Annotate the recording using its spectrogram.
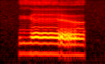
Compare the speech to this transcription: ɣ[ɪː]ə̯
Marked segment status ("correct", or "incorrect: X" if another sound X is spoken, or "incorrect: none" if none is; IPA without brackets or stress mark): incorrect: ɛː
